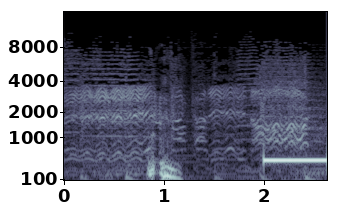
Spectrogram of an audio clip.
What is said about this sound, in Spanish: Bueno, pues ya suena el teléfono, ¿eh? Vamos a ver, vamos a ver, vamos a ver qué pasa aquí.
